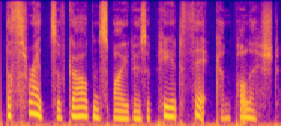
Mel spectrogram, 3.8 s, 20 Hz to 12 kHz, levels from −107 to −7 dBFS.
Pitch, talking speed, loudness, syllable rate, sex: 185 Hz, 145 wpm, -19 LUFS, 4.4 syllables/s, female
